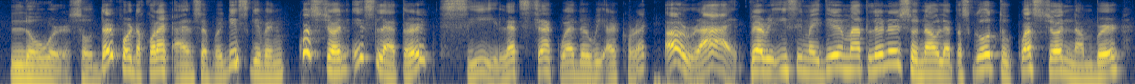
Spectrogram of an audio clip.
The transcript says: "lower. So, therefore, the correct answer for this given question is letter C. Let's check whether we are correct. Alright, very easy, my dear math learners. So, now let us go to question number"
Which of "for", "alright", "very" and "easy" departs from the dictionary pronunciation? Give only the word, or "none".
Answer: easy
